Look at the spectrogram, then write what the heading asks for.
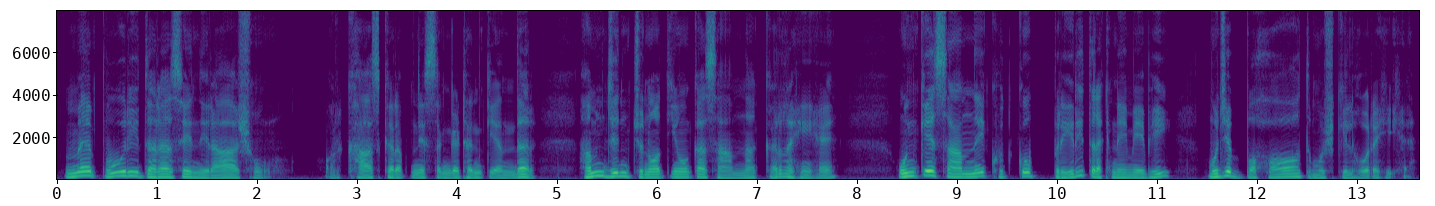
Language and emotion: Hindi, sad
